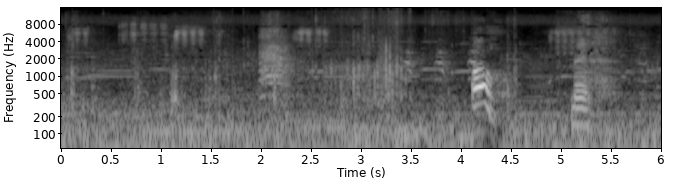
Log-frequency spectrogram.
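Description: A goat bleats once, loudly, about four seconds in, its call falling in pitch, with a fainter call about two seconds in.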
